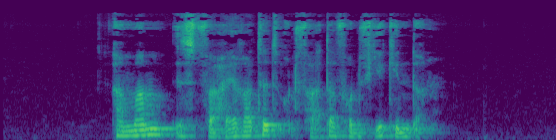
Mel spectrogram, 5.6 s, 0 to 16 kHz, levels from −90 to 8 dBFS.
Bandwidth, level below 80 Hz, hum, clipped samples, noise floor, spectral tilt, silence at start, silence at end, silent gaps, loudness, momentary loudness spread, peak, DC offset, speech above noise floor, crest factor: 11.5 kHz; -52 dBFS; none; under 0.1%; -70 dBFS; -3.5 dB/octave; 1.15 s; 1.2 s; none; -22 LUFS; 11 LU; -2 dBFS; under 0.1%; 47 dB; 22 dB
